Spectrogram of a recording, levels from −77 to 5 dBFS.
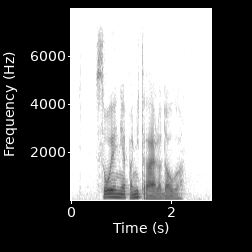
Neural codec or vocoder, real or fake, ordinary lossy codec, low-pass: none; real; none; 7.2 kHz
